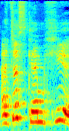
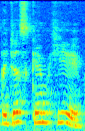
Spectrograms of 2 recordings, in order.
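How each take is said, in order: First: It is said in a rude, dismissive tone. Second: It is said in a calm, polite tone. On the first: The speaker does not control their tone. The speaker calls it wrong. "someone who does not pay attention to my tone" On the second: The speaker controls their tone. The speaker calls it right. "who pay attention to my tone"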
